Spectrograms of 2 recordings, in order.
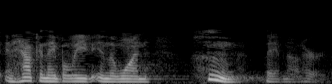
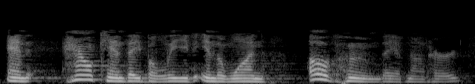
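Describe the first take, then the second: First: Pause, then land on "whom" with no "of" before it; stress on WHOM. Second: Pause, then hit "of" hard before "whom"; stress on OF. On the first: Preacher giving the original language's wording, stress on "whom". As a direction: lean on "whom" in "whom they have not heard". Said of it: "Strike the "of". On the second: Preacher quoting the NIV text to point out a mistake, stress on "of". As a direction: lean on "of" in "of whom they have not heard". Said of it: "in the N I V text it says". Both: Shown as a demonstration.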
